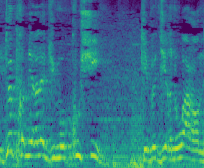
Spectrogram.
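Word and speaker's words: כושי: En hébreu, le mot noir se dit couchi. Alors, bien sûr, vous connaissez pas l'hébreux mais faites-moi confiance. Le mot couchi s'écrit en hébreu kaf va shin yud.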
